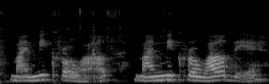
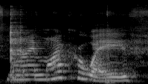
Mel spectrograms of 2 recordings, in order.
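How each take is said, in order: First: Lightly imitating Nigella Lawson, microwave said as "mee-crow-wahv"; Nigella Lawson impression. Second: Said in the usual way. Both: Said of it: "Did you hear Nigella Lawson say that before?".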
